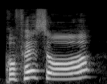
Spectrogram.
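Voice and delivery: high, loud schoolboy rasp; rasping tattletale Malfoy. A narrator's reading. Malfoy calls Snape to tell on Ron, high rasping call. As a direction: call out shrilly for the teacher. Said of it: "schnarrte Malfoy".

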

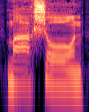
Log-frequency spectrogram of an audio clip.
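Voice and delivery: loud impatient snap. A narrator's reading. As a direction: jab at the lift impatiently. Impatient at the lift.

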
